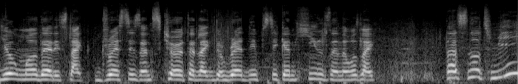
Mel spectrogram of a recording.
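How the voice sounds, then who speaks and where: Through noticeable background noise, a woman with a French accent speaks fairly quickly at a fairly high pitch with ordinary pitch variation. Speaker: fashion model. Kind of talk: casual interview chat.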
